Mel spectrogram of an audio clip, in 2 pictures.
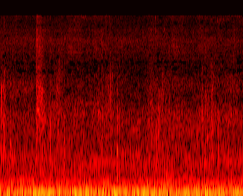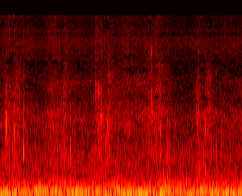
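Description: Footsteps of a person walking on a paved path, about two steps a second, over a steady low rumble.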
